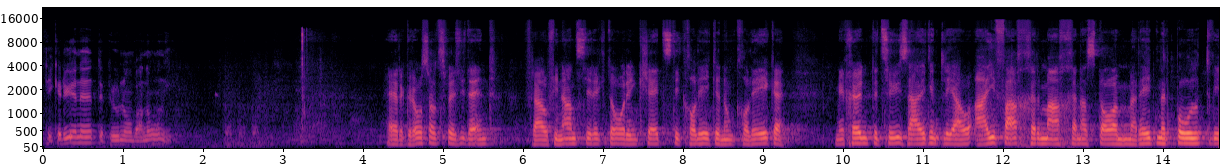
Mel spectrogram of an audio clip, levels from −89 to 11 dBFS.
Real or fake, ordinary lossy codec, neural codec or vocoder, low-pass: fake; Opus, 32 kbps; vocoder, 44.1 kHz, 128 mel bands, Pupu-Vocoder; 14.4 kHz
